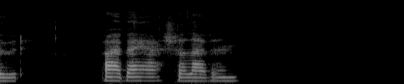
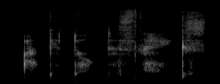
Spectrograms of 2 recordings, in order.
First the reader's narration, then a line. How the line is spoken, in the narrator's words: he whispered to himself, making the words hiss and vibrate in his throat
